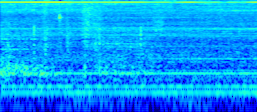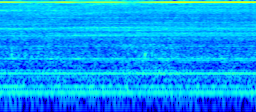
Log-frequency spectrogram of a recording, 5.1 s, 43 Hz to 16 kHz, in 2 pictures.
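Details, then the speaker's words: Philco 52-T1802 tube TV after recapping, first power-up at about 80–110 volts: thin, steady flyback whistle over low mains hum; high voltage present, filaments lit, but no raster or sound, cause not yet found. "it sounds like we got high voltage not seen any sign of light from the picture tube yet looks like everything's lit up there and no raster and no sound"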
